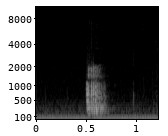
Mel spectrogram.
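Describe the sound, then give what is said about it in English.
A short, buzzy fart sound in a student's recorded answer to a French question, bursting out of near silence, lasting about a fifth of a second, followed by the start of another loud burst right at the end. “It's not clear if the student typed in fart as her answer.”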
